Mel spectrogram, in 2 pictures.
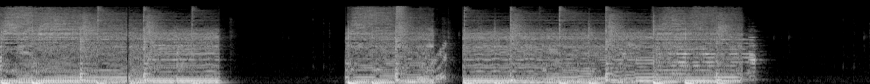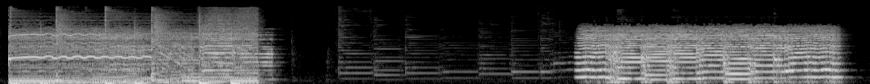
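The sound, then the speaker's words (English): A loud, distorted electric guitar harmony track plays back in bursts separated by brief silences, then a thin, clean-sounding DI guitar harmony line, followed by a brighter, boxier filtered passage. No one speaks. “Um, guitar harmony and guitar harmony DI.”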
